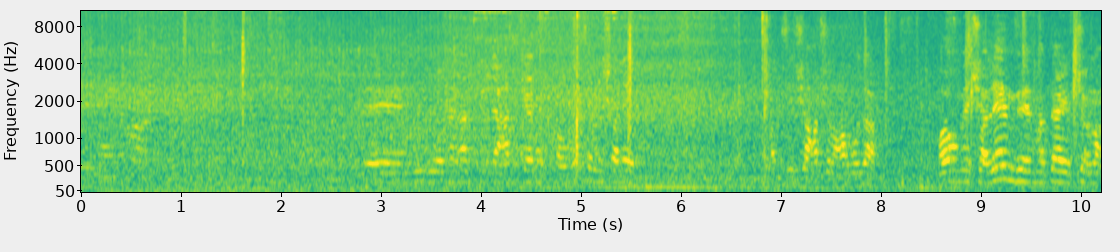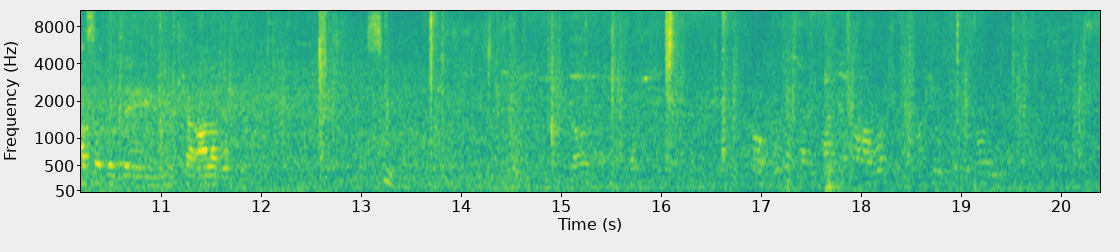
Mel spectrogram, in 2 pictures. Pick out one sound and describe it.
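A man talks close by, calmly and with pauses.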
